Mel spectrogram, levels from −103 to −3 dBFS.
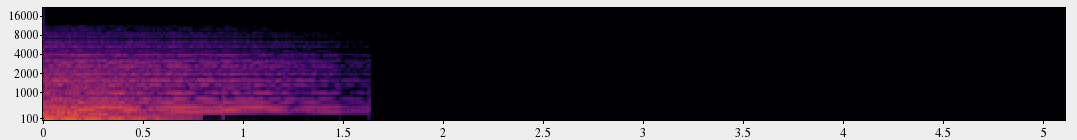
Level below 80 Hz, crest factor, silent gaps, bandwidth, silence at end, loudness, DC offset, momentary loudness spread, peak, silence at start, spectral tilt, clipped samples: -60 dBFS; 20 dB; none; 11.5 kHz; 3.5 s; -48 LUFS; under 0.1%; 20 LU; -32 dBFS; 0 s; -6 dB/octave; under 0.1%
